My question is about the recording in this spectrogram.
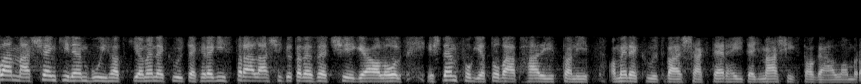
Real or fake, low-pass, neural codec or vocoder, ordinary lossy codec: real; 3.6 kHz; none; Opus, 16 kbps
